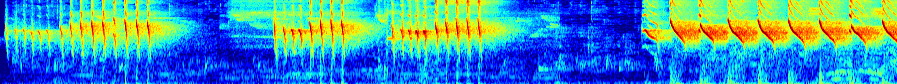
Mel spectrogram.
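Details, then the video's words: Bar-winged prinia song used as a lure to stimulate caged birds into singing: buzzy trilled bursts of rapid high notes, then a quick series of sharp, downslurred chirps repeated several times each second. "pancingan ciblek agar cepat bunyi"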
